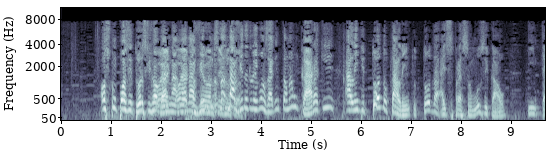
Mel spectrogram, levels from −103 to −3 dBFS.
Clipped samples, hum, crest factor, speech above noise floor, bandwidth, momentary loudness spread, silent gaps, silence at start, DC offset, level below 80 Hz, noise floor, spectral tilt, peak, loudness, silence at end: under 0.1%; none; 18 dB; 31 dB; 8 kHz; 10 LU; none; 0.8 s; under 0.1%; -42 dBFS; -50 dBFS; -5 dB/octave; 0 dBFS; -19 LUFS; 0 s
